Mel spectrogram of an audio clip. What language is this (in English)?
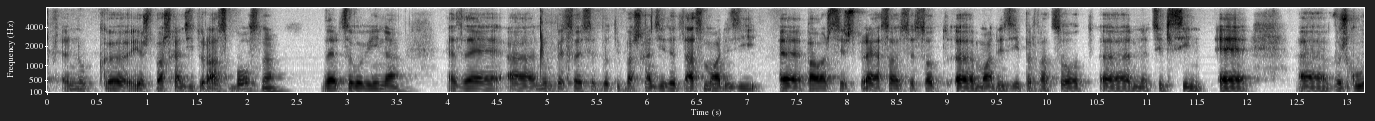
Romanian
